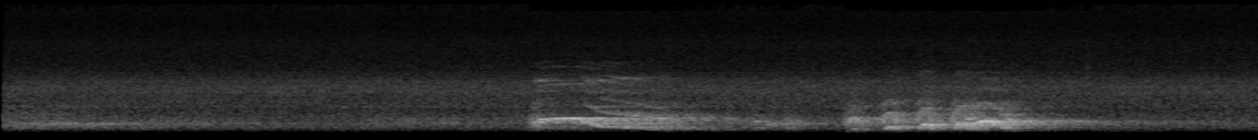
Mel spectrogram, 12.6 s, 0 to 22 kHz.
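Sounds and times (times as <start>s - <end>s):
barred owl hooting: 5.3s - 11.0s.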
